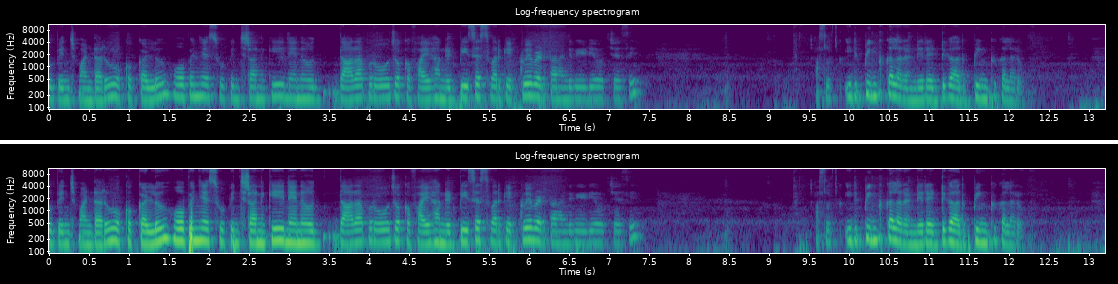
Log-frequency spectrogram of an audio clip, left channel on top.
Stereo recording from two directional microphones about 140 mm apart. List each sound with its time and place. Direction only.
0.1 s speech: 25° right (ahead or behind)
0.8 s speech: 55° right (ahead or behind)
3.6 s speech: 20° right (ahead or behind)
4.6 s speech: 40° right (ahead or behind)
5.1 s speech: 20° right (ahead or behind); by 7.1 s 5° left (ahead or behind)
9.3 s speech: 10° right (ahead or behind)
10.7 s speech: 40° right (ahead or behind)
11.6 s speech: 30° right (ahead or behind)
